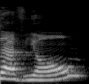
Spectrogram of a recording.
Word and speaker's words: avions: Nous avions, faisons la liaison. Le S ne se prononce pas.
